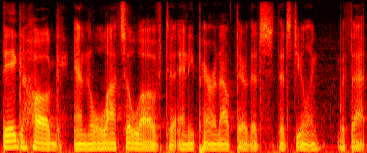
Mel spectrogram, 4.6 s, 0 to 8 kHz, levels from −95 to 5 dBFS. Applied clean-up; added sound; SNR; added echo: none; none; none; none.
